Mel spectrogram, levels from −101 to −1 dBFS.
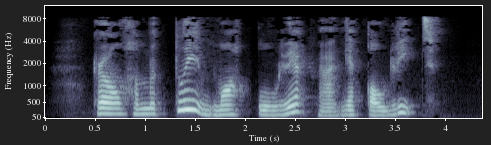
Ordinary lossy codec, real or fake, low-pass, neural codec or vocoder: MP3, 32 kbps; fake; 9.9 kHz; autoencoder, 22.05 kHz, a latent of 192 numbers a frame, VITS, trained on one speaker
